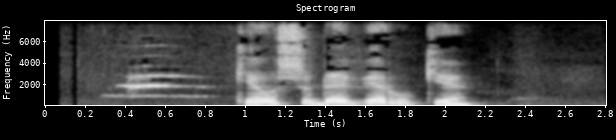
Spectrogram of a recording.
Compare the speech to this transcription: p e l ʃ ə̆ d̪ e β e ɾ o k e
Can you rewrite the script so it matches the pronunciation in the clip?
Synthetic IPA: k e l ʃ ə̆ d̪ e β e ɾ u k e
